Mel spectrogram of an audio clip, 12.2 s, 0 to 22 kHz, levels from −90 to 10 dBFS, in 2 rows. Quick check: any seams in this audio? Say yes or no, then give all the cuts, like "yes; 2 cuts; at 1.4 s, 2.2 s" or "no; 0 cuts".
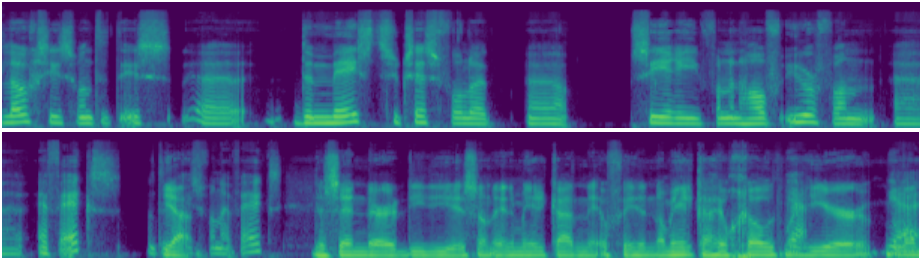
no; 0 cuts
